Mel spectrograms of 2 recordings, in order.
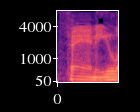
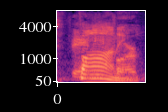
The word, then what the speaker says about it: Fani: And wrapping up, Matt says, Fani, and by the way, just a general reminder, that's how she pronounces her name. It is Swahili. She's not Fanny like in Fanny Flag. She's Fani. Fani.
